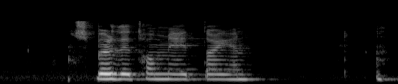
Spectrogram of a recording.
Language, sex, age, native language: Icelandic, male, 9, Icelandic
